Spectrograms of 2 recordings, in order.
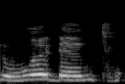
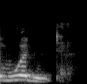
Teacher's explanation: voice the D keep your tongue in place and then make the n Sound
